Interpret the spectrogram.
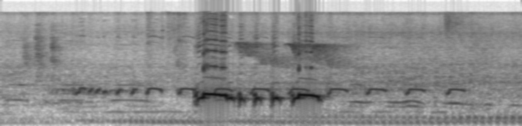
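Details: Zebra dove in 'crossing'-style song meant to draw answers from other doves; one loud phrase of a whistled note, quick pulsed coos and a closing whistle, over a fainter dove repeating short notes in the background.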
